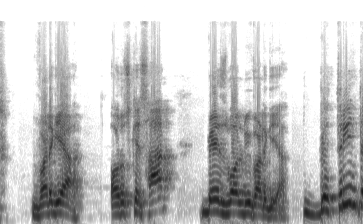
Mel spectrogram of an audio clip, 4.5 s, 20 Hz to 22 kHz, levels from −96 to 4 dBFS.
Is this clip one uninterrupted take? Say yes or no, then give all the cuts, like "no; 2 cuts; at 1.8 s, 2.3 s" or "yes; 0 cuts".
no; 1 cut; at 3.6 s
